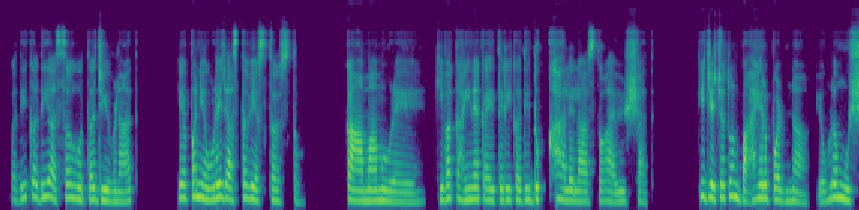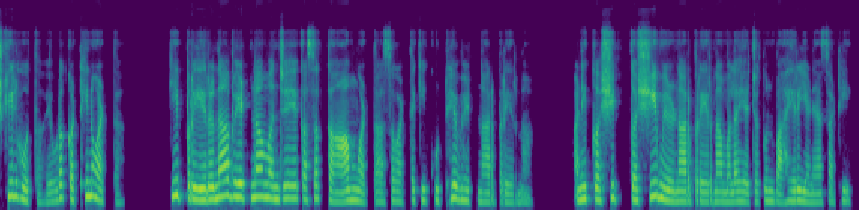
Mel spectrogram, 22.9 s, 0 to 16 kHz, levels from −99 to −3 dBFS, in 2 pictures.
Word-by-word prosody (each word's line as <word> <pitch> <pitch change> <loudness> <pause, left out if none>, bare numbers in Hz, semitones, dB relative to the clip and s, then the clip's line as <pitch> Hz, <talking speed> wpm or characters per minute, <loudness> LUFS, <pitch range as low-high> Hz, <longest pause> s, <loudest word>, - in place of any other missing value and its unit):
कधी-कधी 230 +4 -2
असं 230 0 -1
होतं 205 -1 0
जीवनात 180 -1 -1 0.5
की 230 - +3
आपण 240 +2 +3
एवढे 220 +1 +4
जास्त 210 -1 0
व्यस्त 195 -2 0
असतो, 180 -2 -4 0.7
कामामुळे 175 -3 +2 0.3
किंवा 210 +2 +1
काही 200 -3 0
ना 210 0 +3
काहीतरी 195 0 -1
कधी 190 +1 -1
दुःख 210 0 0
आलेला 185 -3 +1
असतो 170 +1 -3
आयुष्यात, 170 0 -3 0.7
की 260 - +2
ज्याच्यातून 230 +2 +3
बाहेर 195 +5 +3
पडणं 175 -5 -2 0.2
एवढं 230 +8 +2
मुश्किल 240 +6 +2
होतं, 185 -7 -3
एवढं 175 +8 -2
कठीण 225 +6 +1
वाटतं, 190 -9 -3 0.7
की 265 +2 +3
प्रेरणा 210 +4 +6
भेटणं 240 0 +4
म्हणजे 220 -1 +2
एक 220 -1 -4
असं 205 +2 -1
काम 180 +2 +3
वाटतं. 160 -2 -5
असं 170 +3 -7
वाटतं 170 +1 -8
की 190 - -4
कुठे 190 +4 -1
भेटणार 170 -5 -4
प्रेरणा? 150 - -10 0.6
आणि 205 +2 +3
कशी, 205 +3 +2 0.2
कशी 200 +6 +4
मिळणार 175 -6 +2
प्रेरणा 165 -1 -3
मला 165 0 -3
ह्याच्यातून 170 +1 -5
बाहेर 170 +3 -3
येण्यासाठी? 160 +1 -5
190 Hz, 140 wpm, -25 LUFS, 170-220 Hz, 0.7 s, प्रेरणा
